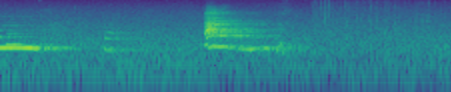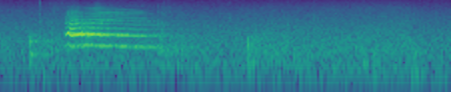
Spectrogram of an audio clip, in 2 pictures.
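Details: Maine Coon cat named Moose meowing indoors, from a comparison of his kitten and adult voices: a short high meow, then two louder harmonic-rich meows about two seconds apart, each rising then falling.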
